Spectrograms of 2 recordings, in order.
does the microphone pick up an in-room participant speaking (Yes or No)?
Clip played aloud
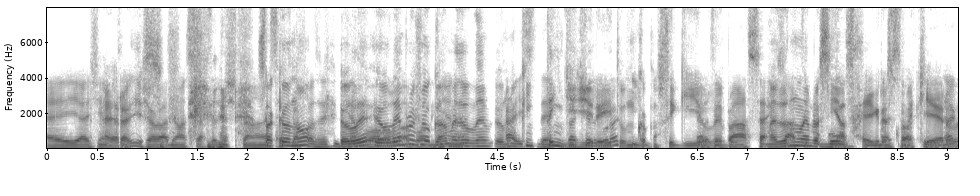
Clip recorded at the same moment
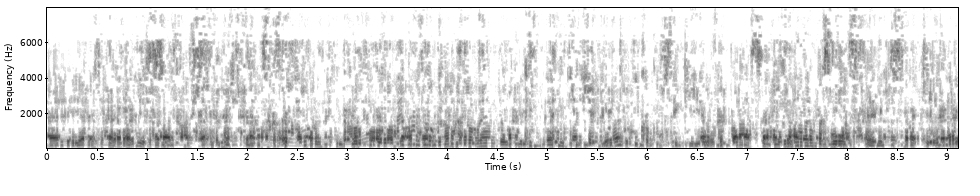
No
